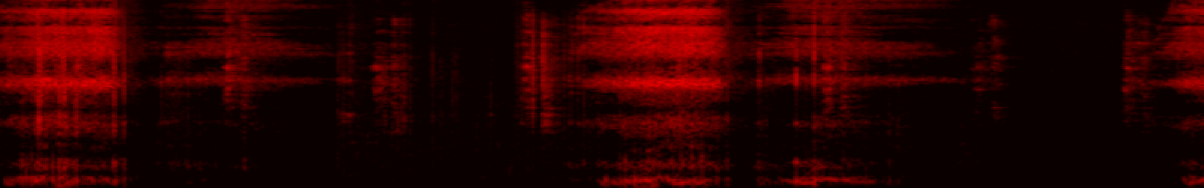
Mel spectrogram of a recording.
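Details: A Labrador Retriever snoring: deep, rasping, rumbling breaths near the start and again around four, five and a half and eight seconds, with quieter wheezy airflow and soft snorts filling the gaps between them.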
